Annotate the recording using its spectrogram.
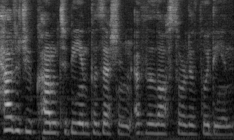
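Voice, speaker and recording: Using a put-on character voice at a medium pitch, a woman speaks at a moderate pace. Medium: read story. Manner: cool, unimpressed.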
